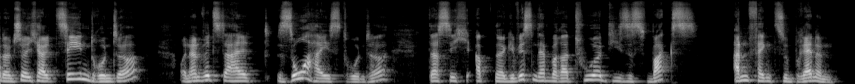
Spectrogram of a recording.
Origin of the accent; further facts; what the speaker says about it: Swabia, Germany; bin ja auch Schwabe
